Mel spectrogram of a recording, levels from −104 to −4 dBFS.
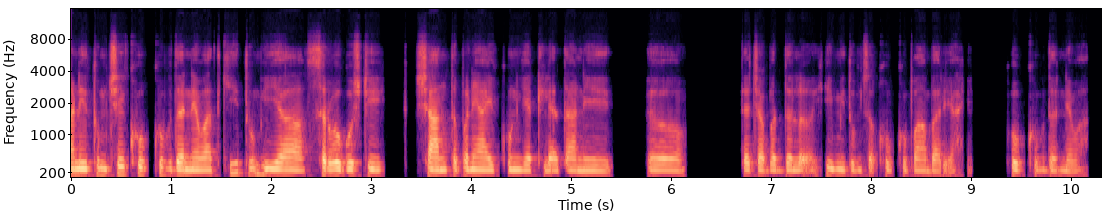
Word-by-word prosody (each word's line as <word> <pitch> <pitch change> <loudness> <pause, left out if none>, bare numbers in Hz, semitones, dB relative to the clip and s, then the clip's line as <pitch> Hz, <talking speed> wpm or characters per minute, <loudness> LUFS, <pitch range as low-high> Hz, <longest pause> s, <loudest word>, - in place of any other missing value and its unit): आणि 140 0 +7
तुमचेही 150 +2 +1
खूप-खूप 155 -1 -2
धन्यवाद, 125 -2 +4
की 190 - -4
तुम्ही 145 -1 +1
या 130 -2 +4
सर्व 135 +2 +5
गोष्टी 135 -1 +1 0.4
शांतपणे 130 +1 +3
ऐकून 125 0 +1
घेतल्यात 125 -1 -1
आणि 120 -1 0 0.5
अ, - - -1 0.9
त्याच्याबद्दलही 130 +2 -1
मी 135 - 0
तुमचा 125 -1 -5
खूप-खूप 130 -2 -6
आभारी 120 -1 -3
आहे. - - -13 0.4
खूप-खूप 130 -1 -2
धन्यवाद. 120 -2 -5
130 Hz, 130 wpm, -23 LUFS, 125-135 Hz, 0.9 s, आणि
